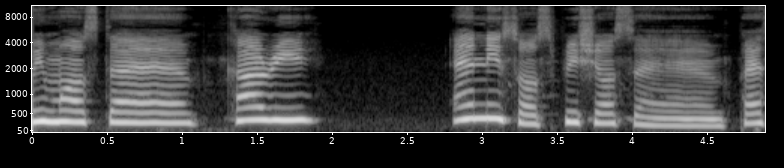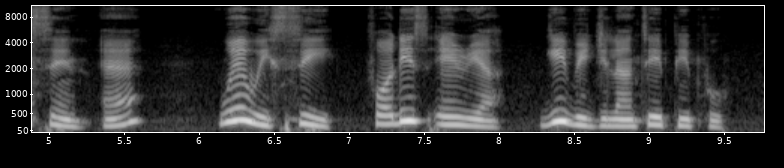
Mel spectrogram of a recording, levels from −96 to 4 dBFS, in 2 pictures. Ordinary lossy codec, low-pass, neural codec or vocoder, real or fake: none; none; none; real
